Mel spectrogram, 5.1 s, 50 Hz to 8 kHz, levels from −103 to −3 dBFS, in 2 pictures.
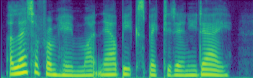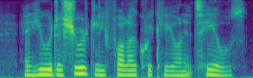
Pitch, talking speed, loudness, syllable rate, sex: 185 Hz, 225 wpm, -19 LUFS, 6.2 syllables/s, female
